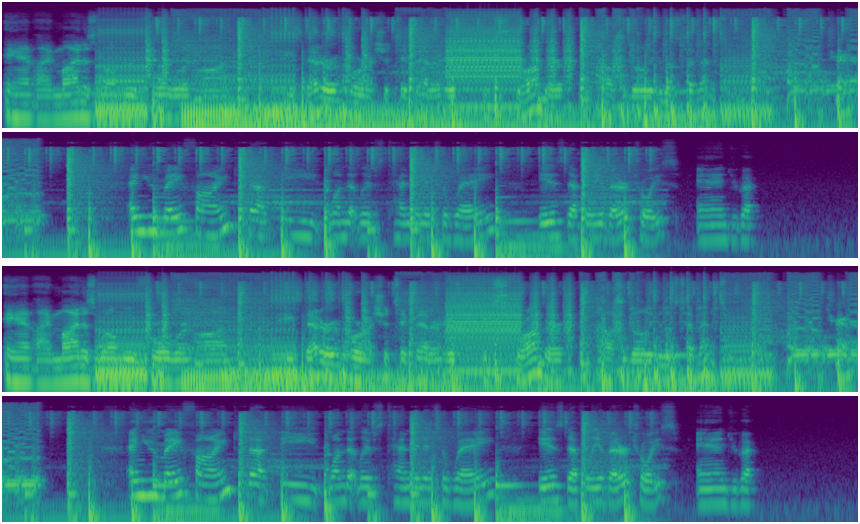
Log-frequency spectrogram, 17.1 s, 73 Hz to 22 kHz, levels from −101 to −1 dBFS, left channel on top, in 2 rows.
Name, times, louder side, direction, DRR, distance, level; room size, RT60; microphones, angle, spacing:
voice 1, 0.0-5.6 6.0-7.5, right 3 dB, 45° right, 0.5 m, -32 dB
sound 1, 0.9-8.9, right 2 dB, 5° right, 1.0 m, -31 dB
sound 2, 1.5-15.1, left 1 dB, 30° left, 0.9 m, -32 dB
Bass guitar, 1.8-11.6, left 2 dB, 45° left, 0.5 m, -35 dB
voice 2, 9.6-13.5 13.9-16.0, right 2 dB, 80° right, 1.2 m, -35 dB
3.1 x 3.1 x 3.7 m
head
